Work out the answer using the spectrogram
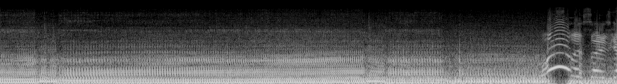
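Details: Harley Road King with a different air cleaner, riding on the road: deep, even V-twin thump climbing smoothly as the bike pulls. No knocks or misses; healthy engine.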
